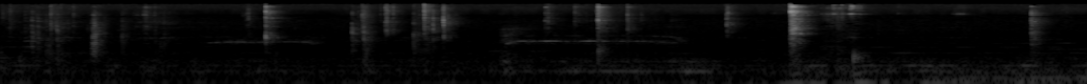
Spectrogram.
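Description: Spoon and fork clicking and scraping against a plate of soup during a meal: scattered light clicks, with a sharper knock about eight seconds in.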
